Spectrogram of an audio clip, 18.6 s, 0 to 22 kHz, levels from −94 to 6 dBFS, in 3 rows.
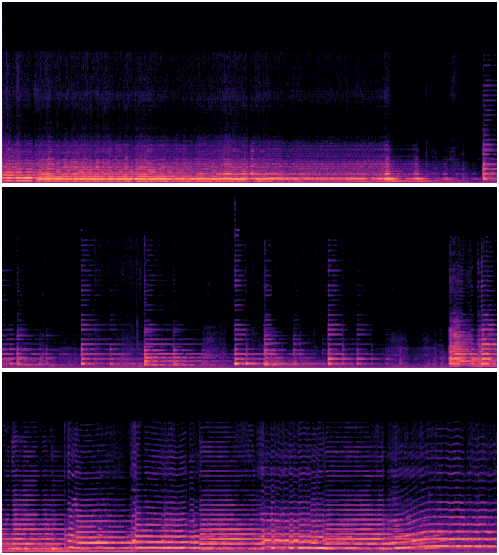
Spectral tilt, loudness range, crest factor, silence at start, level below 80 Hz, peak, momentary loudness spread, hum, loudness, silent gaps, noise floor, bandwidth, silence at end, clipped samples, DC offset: -3 dB/octave; 14 LU; 14 dB; 0 s; -64 dBFS; -10 dBFS; 15 LU; none; -22 LUFS; none; -55 dBFS; 10.5 kHz; 0 s; under 0.1%; 0.3%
